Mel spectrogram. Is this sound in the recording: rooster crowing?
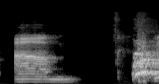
no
